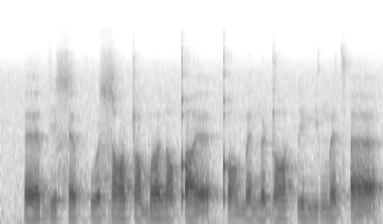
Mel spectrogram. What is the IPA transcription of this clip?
ɛ d̪ i ɬ ɛ kʷʰ ə˞ ɮ ɑ ʈ ɑ m ʌ l ɑ qʼ ɛ | qʼ ɑ m ɛ n ə ɖ ɑ k͡p i mʲ ə ŋ͡m ɛ t͡sʼ æ

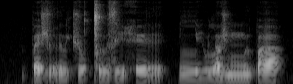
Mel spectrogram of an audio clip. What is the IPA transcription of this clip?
p ɛ˧ ʒ r ɯ˨ t͡ʃ o˧ ǀ ɯ˧ z i˧ h e˧ r | lː i˨ u̯ l ʌ˦ ʒ mː ɯ˦ p a˦

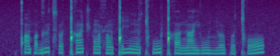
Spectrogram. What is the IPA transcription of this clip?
qʼ ũ p ɐ ɡ ʉ t͡sʼ ɵ ǃʰ ɐ̃ t͡ʃʼ õ ħ õ ǃ i ŋ ũ ǀʰ u ǃʰ ɐ n ã j u ʎ ɵ p ɵ ǀʰ o

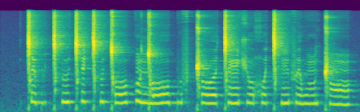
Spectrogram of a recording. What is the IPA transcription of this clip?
ǀ e b i ǀʰ ɯ ǀʰ e ǀʰ ɯ ǀ oː k õ ŋ͡ǀ oː b ɯ f ǁ oː ə̯ ǀ ẽ ʃ u χʷ e ǀʰ ĩ f e w ũ ǁ õ

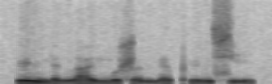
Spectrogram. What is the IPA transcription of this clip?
y˥˩ n m j ɛ˩ n l a˥ ɪ̯ m u˥˩ ʂ ə̰˨˩ n ɥ ɛ˧˥ pʰ y˧˥ n ɕ ḭ˨˩˦

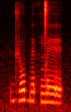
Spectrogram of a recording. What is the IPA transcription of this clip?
d͡ʒ o b e θ ŋ͡ǀ e

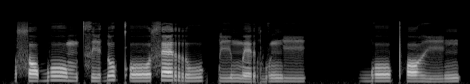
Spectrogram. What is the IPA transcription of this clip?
s ɔ˨ b oː˦˨ m t͡s i˨ ɗ o˦ kʼ oː˨ s ɛ˦ r uː˨˦ k͡p i˨ m e˨ r ɡʷ ɪ˦ ŋ i˦ | ɡ͡b oː˨ pʰ ɔ˨ ɣ i˨˦ ŋ

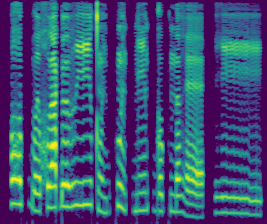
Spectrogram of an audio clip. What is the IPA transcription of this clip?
ʁʷ ə˦ kʷ ɡʷ i˨ χʷ a˦ ɠ ɵ˦ v iː˦ tʷ ĩ˨ ɡ kʷ ĩ˦˨ kʷ ɡ ĩː˦ kʷ ɡ o˦ kʷ n ə˦ ɦ ɛ˨ | ɦ iː˨

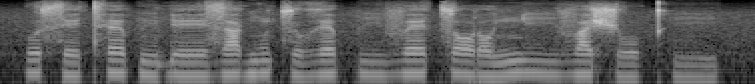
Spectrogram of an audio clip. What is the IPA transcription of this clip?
ʊ˦ s e˨ tʰ ɛ˦ p ĩ˨ ɗ eː˨ z a˦ ɡ ũ˦ t͡s ʊ˨ ɣ ɛ˦ p iː˨ v ɛ˦ t͡s ɔ˦˨ ɾ ɔ˨ ɲ iː˦˨ v a˦ ʃ oː˨ kʰ i˨

